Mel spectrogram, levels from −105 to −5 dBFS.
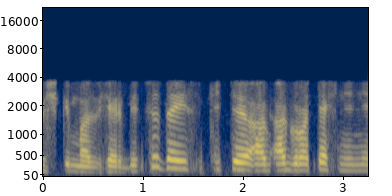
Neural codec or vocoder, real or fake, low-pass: none; real; 3.6 kHz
